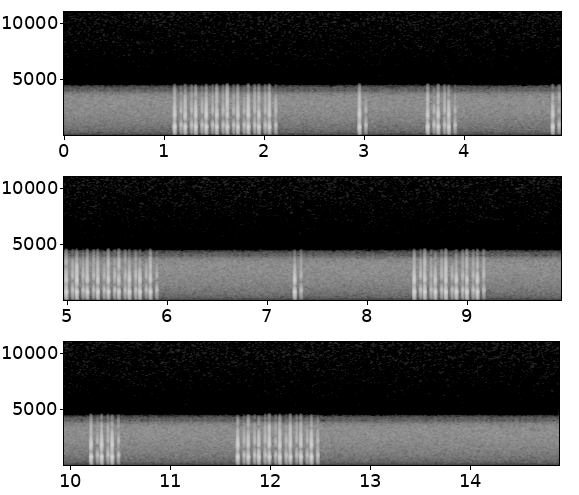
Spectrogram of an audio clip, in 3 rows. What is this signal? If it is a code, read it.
Pulse dialling, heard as clicks on a phone line, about 10 pulses a second. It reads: 0 1 3 0 1 7 3 8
